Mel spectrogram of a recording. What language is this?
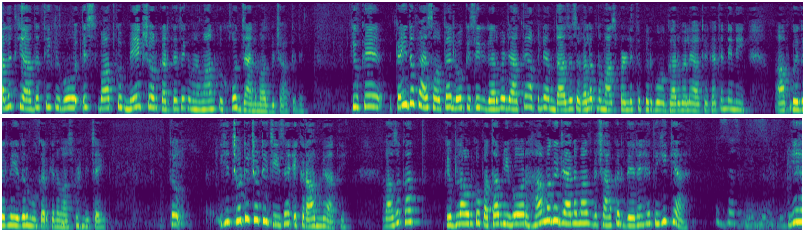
Urdu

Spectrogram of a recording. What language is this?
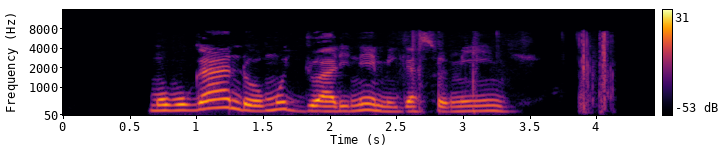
Ganda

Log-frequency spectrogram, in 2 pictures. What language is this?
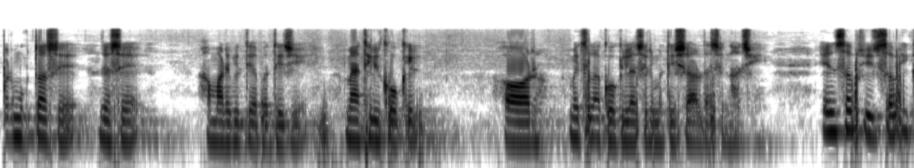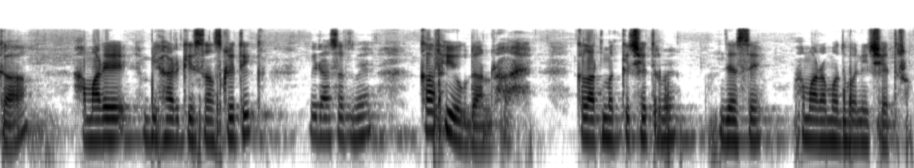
Hindi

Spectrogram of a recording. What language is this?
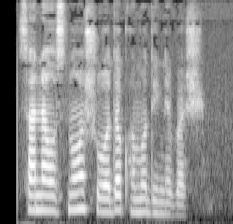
Georgian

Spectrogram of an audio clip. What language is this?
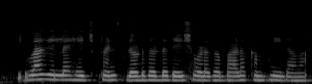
Kannada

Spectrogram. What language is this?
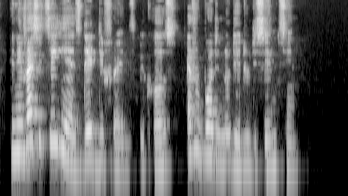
Nigerian Pidgin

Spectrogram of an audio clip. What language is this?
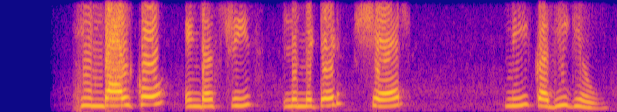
Marathi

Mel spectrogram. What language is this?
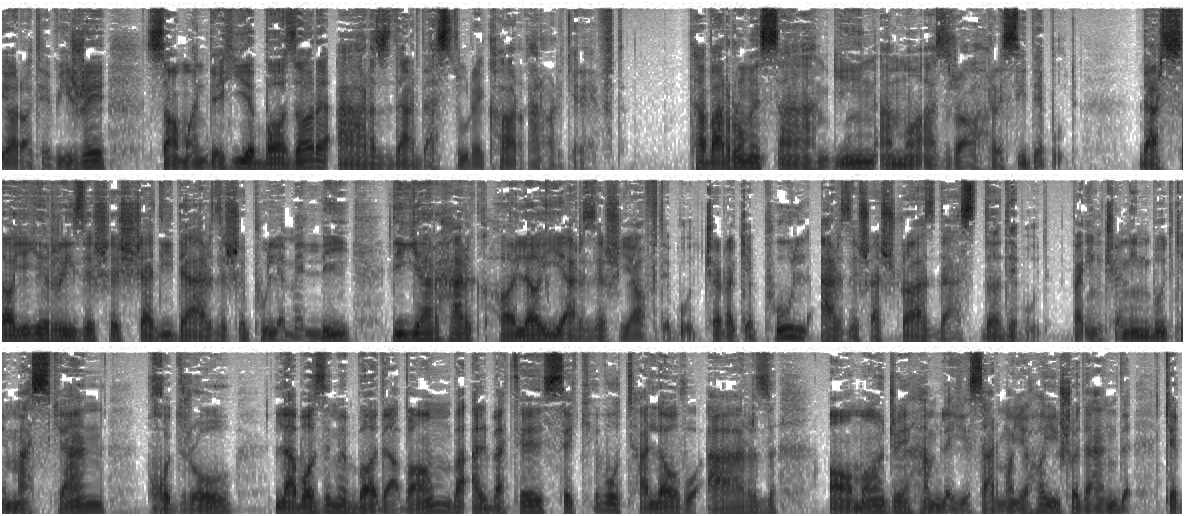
Persian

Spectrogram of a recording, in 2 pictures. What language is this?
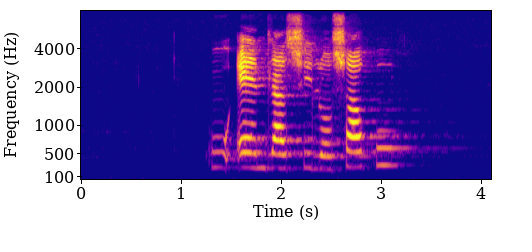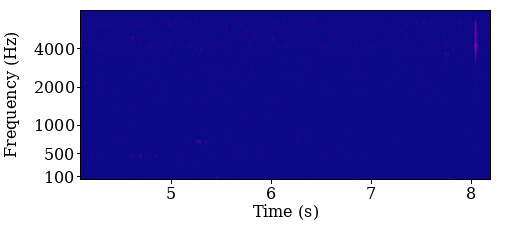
Tsonga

